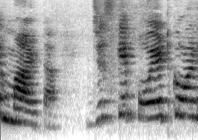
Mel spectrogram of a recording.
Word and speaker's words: Martha: इसका नाम क्या है माटा प्रोनाउंस कैसे करेंगे मार्ता जिसके पोएट कौन है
